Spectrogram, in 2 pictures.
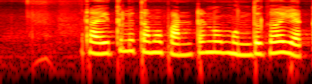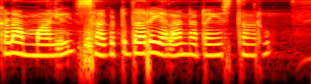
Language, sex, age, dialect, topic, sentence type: Telugu, female, 18-24, Utterandhra, agriculture, question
